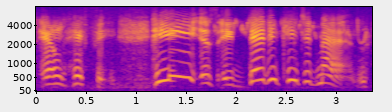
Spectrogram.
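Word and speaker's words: jefe: G E F E the J is silent. El hefe.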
